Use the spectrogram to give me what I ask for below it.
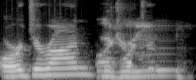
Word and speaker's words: Orgeron: I like Ed how you say it? Orgeron. Yeah. Ed Orgeron.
